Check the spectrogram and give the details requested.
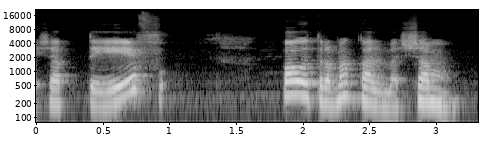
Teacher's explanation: ವಿಸರ್ಗದ ಮುಂದೆ ನಮಗೆ ಪೌ ಇದೆ, ಅದರಿಂದ ಅದೇನಾಗುತ್ತೆ ವಿಸರ್ಗ ಆಟೋಮೆಟಿಕ್ಕಾಗಿ ಅರ್ಧ ಪ ಆಗುತ್ತೆ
